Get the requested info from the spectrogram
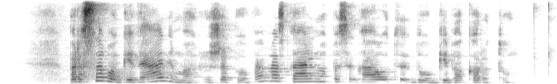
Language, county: Lithuanian, Klaipėda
